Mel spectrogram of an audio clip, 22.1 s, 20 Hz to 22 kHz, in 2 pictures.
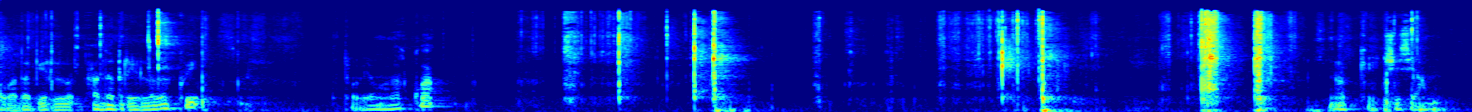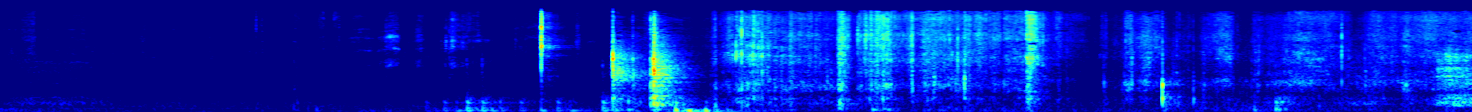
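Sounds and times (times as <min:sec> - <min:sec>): packing wrap crinkling: 0:16.4 - 0:21.8.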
